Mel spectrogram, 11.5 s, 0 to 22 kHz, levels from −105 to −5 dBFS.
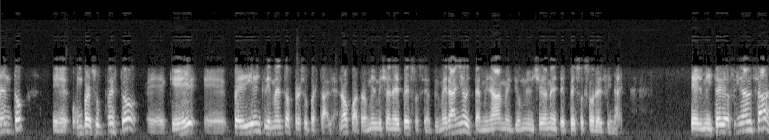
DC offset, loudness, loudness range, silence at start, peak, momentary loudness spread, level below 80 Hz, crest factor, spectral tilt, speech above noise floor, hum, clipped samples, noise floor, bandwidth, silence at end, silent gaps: under 0.1%; -23 LUFS; 2 LU; 0 s; -6 dBFS; 10 LU; -74 dBFS; 18 dB; -6.5 dB/octave; 43 dB; none; under 0.1%; -66 dBFS; 5 kHz; 0 s; none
